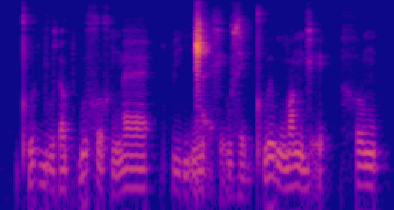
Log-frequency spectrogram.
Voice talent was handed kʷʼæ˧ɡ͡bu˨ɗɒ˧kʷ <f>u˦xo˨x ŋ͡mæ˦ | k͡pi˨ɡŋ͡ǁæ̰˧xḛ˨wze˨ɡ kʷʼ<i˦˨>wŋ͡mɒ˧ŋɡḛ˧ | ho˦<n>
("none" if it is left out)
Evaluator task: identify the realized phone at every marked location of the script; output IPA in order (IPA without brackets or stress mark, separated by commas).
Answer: ɓ, e˦˨, ŋ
